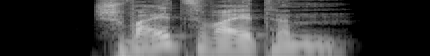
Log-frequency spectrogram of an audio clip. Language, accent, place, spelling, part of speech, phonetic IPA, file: German, Germany, Berlin, schweizweitem, adjective, [ˈʃvaɪ̯t͡svaɪ̯təm], De-schweizweitem.ogg
- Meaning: strong dative masculine/neuter singular of schweizweit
